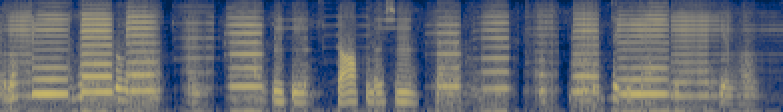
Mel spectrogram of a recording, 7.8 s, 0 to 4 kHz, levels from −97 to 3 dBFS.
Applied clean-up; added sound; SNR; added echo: neural separator model SepFormer WHAMR!.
